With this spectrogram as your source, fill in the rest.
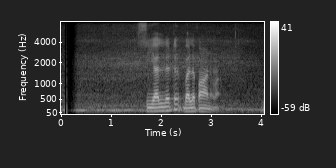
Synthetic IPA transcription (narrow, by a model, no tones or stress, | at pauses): sijalːəʈəbɐləpaːnə̰ʋa̰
